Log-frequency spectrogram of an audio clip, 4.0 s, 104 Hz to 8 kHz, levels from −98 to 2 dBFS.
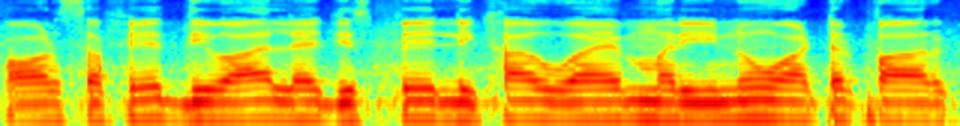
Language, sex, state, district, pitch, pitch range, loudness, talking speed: Hindi, male, Uttar Pradesh, Lucknow, 125 Hz, 120-125 Hz, -12 LUFS, 180 wpm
